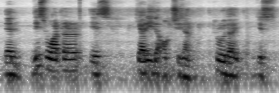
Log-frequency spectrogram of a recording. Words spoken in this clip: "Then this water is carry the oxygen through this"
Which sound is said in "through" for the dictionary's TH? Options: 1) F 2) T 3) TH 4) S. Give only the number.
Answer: 2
